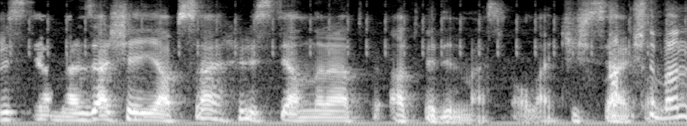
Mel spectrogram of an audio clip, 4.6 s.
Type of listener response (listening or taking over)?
taking over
